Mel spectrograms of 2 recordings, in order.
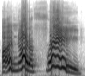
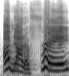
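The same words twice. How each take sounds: First: Slower loud shout with "not" hit hard; loud, slow, stressing "not". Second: Higher and louder, a brave front; loud quavering boast; cried out. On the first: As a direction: shout "not" to convince yourself. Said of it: "he shouted". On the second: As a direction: cry it out to hide the fear. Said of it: "he cried". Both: Acted.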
